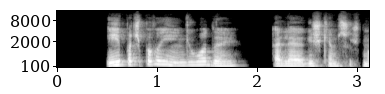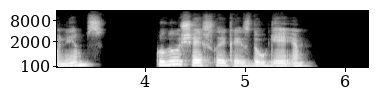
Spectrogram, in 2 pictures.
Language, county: Lithuanian, Telšiai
